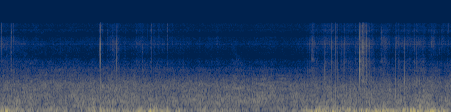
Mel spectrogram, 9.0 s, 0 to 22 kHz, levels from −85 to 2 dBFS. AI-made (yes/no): yes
